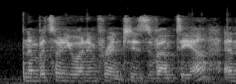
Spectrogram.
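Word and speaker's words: vingt et un: Number 21 in French is Vanta, and it's spelled V I N G T E T T U N.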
